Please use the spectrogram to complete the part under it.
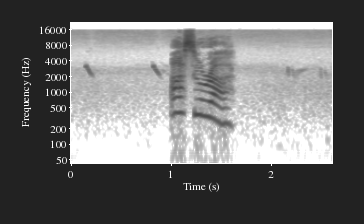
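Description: A young woman calls out loudly and urgently.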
